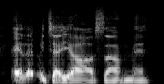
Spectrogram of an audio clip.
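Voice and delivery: ordinary talk, nothing marked

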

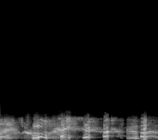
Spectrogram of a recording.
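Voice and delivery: long high laugh; high laughing fit. Real, not acted. Laughing at the memory.

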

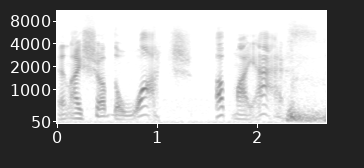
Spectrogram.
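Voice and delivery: halting, drawn-out actor impression; Christopher Walken. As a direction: imitate the actor with odd, stretched phrasing. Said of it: "trying to do Christopher Walken".

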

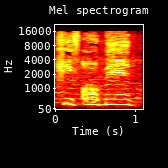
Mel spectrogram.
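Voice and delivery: high-pitched retold cry of dismay; imitated tearful protest; crying in disbelief. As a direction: plead with a dear friend, pitch way up. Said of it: "Oh, I'm crying".

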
